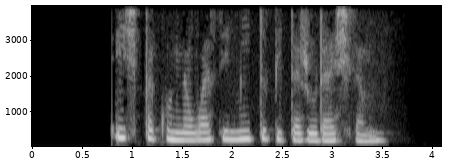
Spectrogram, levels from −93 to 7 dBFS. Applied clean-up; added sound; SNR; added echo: none; none; none; none.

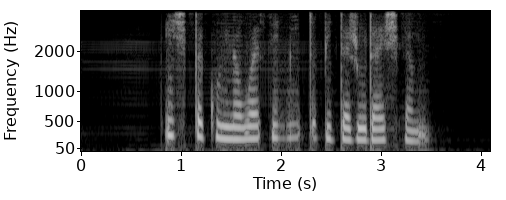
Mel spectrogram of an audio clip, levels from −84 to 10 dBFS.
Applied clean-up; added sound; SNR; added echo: neural separator model SepFormer WHAMR!.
